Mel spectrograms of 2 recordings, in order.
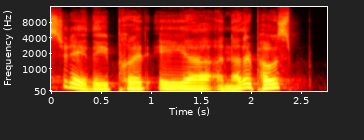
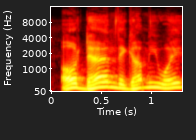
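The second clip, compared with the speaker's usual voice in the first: clumsy, badly put-on Spanish accent; 4 semitones higher than usual.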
